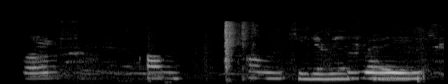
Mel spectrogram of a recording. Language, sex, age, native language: Icelandic, female, 9, Icelandic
